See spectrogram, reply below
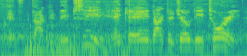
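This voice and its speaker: A man with a high, nasal voice, talking in an upbeat, jokey way about living and working underwater. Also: animated, a little slow, background noise. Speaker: researcher interviewed underwater. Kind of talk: casual interview clips. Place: undersea habitat.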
